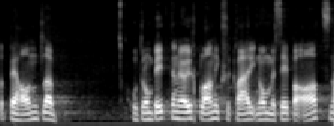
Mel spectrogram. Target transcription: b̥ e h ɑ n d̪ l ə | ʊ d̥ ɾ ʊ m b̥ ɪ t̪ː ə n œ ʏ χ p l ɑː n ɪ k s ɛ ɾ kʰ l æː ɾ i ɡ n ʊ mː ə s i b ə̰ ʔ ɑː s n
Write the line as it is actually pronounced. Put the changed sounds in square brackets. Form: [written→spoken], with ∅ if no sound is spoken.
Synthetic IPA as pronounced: b̥ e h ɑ n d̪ l ə | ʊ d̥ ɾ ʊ m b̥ ɪ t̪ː ə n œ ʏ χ p l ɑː n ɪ k s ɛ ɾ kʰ l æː ɾ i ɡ n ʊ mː ə s [i→ɪ] b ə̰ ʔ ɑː [s→t͡s] n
